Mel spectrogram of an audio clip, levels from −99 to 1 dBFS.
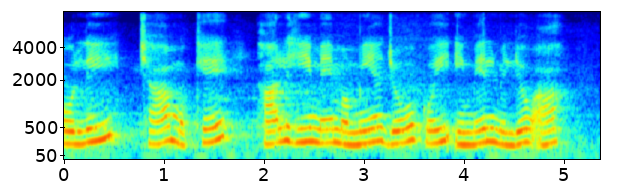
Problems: constant background noise, echo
